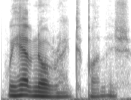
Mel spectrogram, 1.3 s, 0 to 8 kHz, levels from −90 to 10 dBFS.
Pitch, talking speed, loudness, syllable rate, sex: 125 Hz, 275 wpm, -16 LUFS, 6.1 syllables/s, male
